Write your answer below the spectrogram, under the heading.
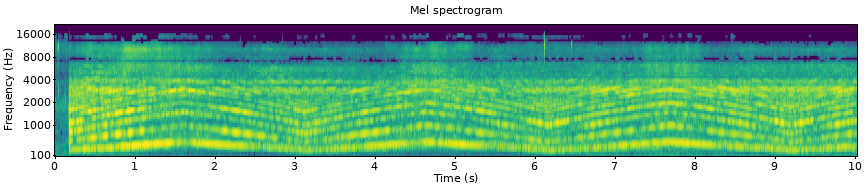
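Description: Whelen WPS-2810 electronic outdoor warning siren sounding its 'Best Possible Protection' signal. The tone starts abruptly and then sweeps smoothly up and down in pitch about every three seconds.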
